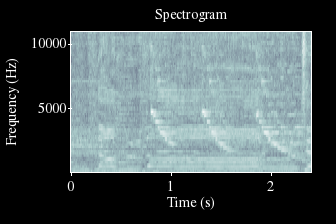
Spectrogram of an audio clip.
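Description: Live church worship music: held sung notes over the band, with a deep bass coming in just under a second in.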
